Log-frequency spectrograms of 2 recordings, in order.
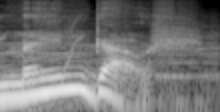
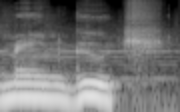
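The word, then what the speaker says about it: main-gauche: When we get into Mount Colts, we find a new weapon for Locke, the main Gouche. By the way, as a kid I pronounced this the main Gooch.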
